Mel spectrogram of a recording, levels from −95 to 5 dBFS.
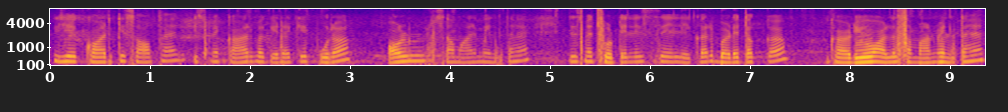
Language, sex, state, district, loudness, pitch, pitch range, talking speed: Hindi, female, Chhattisgarh, Raipur, -20 LUFS, 215 Hz, 200-230 Hz, 175 wpm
